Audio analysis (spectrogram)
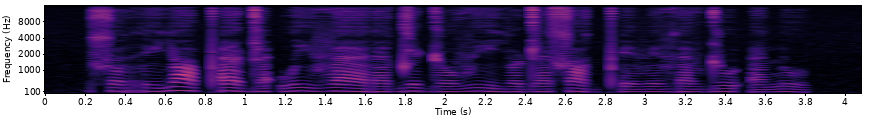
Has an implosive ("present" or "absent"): absent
